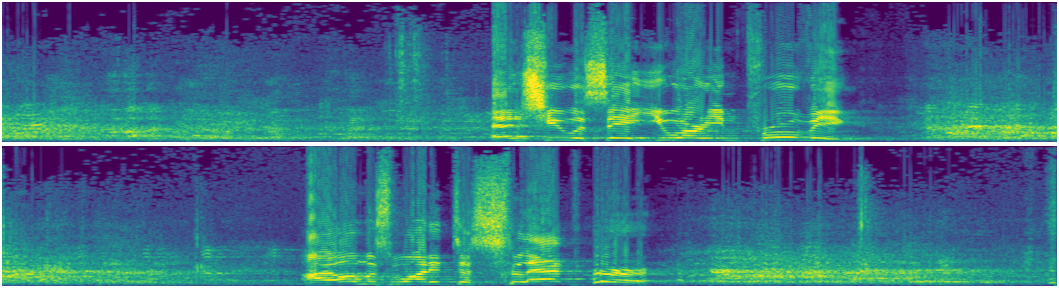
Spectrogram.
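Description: A middle-aged man laughs heartily.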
